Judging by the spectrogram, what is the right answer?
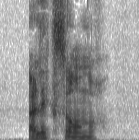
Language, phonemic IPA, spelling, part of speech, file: French, /a.lɛk.sɑ̃dʁ/, Alexandre, proper noun, Fr-Alexandre.ogg
- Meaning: 1. a male given name, equivalent to English Alexander 2. a surname originating as a patronymic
